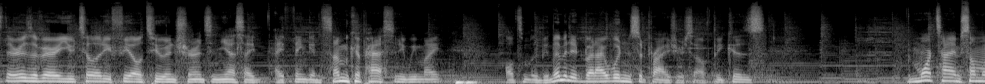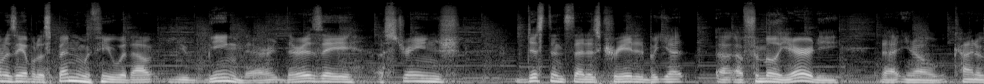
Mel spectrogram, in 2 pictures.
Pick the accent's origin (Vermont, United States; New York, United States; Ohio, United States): Ohio, United States; Cleveland; Cleveland, my hometown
